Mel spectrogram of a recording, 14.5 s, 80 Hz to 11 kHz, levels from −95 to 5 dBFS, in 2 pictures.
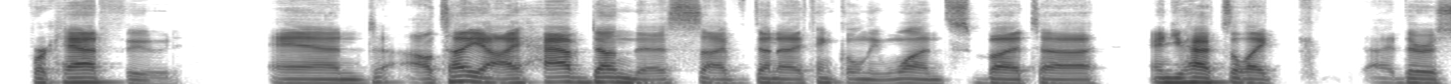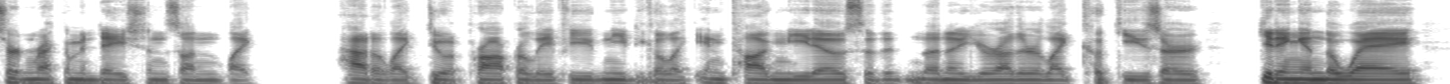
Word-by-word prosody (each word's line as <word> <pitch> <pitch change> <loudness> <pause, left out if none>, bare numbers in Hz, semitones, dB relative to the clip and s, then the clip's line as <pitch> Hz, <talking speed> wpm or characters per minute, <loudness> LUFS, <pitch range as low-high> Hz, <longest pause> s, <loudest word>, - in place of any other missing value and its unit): for - - -2
cat 135 0 +7
food, 95 -5 -10 0.4
and 110 -2 +1
I'll 115 - -3
tell 155 +2 +5
ya, 135 -5 +8
I 115 +2 +7
have 140 +2 +5
done 140 -2 +2
this. 105 -1 -2
I've 110 -1 -3
done 120 +2 -1
it - - +3
I 110 - 0
think 125 +4 -8
only 110 -2 -8
once, 105 -2 -3
but, 110 -2 +1
uh, 105 -1 +1 0.3
and 130 -1 +1
you 130 - +1
have 135 -2 +7
to 135 -1 -3
like 115 -3 +2 0.5
uh, 125 - -12
there 120 -1 0
are - - -3
certain 110 0 -3
recommendations 105 -2 -4
on, 95 -1 -9
like, 95 -2 -8 0.4
how 115 -1 0
to, 100 - -8
like, 95 -2 -8
do 110 - -5
it 100 - -11
properly 100 -1 -3
if 95 +1 -15
you 105 -1 -5
need 105 -1 -6
to - - -16
go, 100 - -9
like, 95 0 -11
incognito 100 -3 -3
so 100 +1 -2
that 105 +1 -14
none 105 -1 -6
of 105 - -2
your 100 +1 -5
other, 100 0 -5
like, 100 -1 -6
cookies 100 -1 -7
are 100 -1 -4 0.3
getting 115 -5 +5
in 105 0 +3
the 105 - 0
way 105 0 +4
105 Hz, 240 wpm, -26 LUFS, 100-115 Hz, 0.5 s, ya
